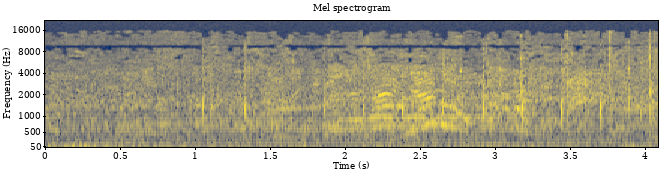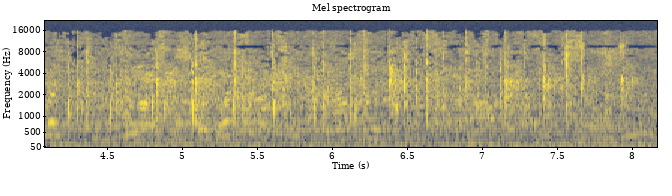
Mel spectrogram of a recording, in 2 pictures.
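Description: Murmur of ringside spectators talking, with a quick run of light ticks from about a second in.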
